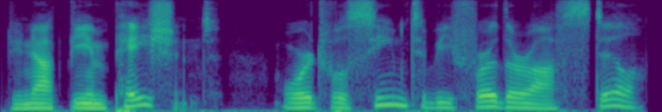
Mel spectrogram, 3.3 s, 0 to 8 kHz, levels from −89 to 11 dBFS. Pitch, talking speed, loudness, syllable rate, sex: 140 Hz, 235 wpm, -19 LUFS, 5.4 syllables/s, male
